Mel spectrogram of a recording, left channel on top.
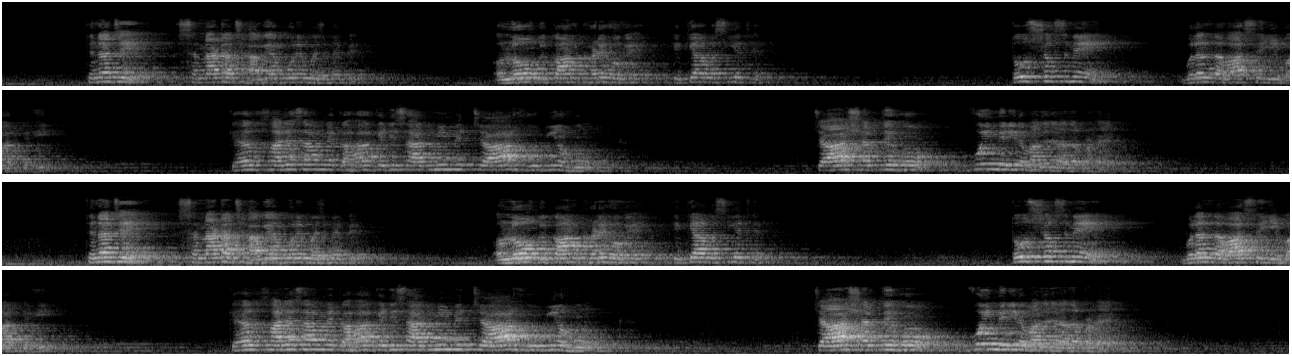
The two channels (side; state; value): left; quieter; 5.6 dB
